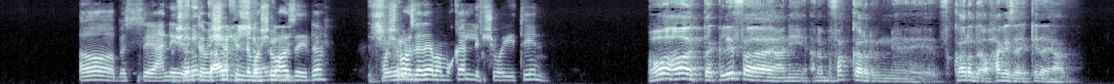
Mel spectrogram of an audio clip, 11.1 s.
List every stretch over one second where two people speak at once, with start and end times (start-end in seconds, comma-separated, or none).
1.7-3.0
